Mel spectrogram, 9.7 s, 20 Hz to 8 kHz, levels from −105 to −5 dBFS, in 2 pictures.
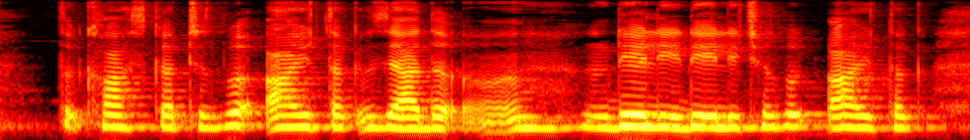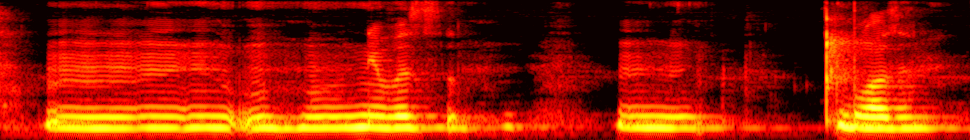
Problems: constant background noise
